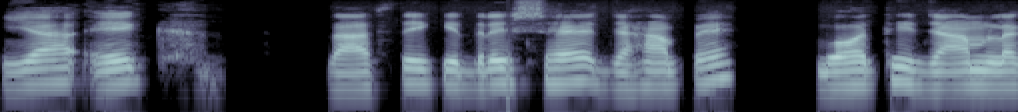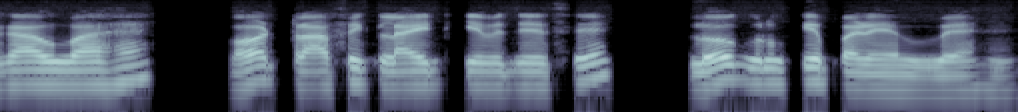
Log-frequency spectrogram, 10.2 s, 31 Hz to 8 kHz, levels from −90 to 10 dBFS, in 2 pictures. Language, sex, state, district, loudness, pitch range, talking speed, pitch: Hindi, male, Bihar, Muzaffarpur, -18 LUFS, 115-135 Hz, 145 wpm, 120 Hz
